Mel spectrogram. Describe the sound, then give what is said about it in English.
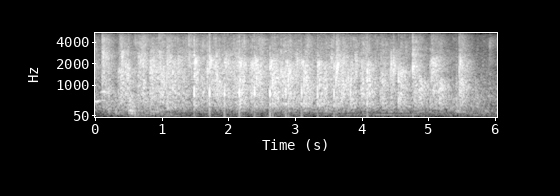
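A crowd applauds steadily for about six seconds, a dense, loud wash of many hands clapping with no single beat standing out, easing slightly at the end. The applause is for a man about to summarize the Oscar Grant case. “But you know, can y'all give him a round of applause?”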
